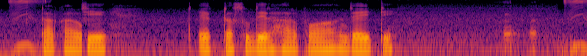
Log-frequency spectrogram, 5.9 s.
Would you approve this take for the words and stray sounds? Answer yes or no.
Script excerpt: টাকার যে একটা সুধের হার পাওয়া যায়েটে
no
